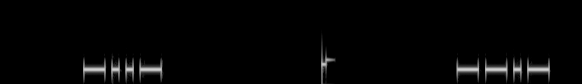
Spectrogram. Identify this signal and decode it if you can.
Morse code, heard as a keyed tone, about 17 wpm, 700 Hz. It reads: X Q
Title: Single Letters - Phonetic Pronunciation 17wpm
